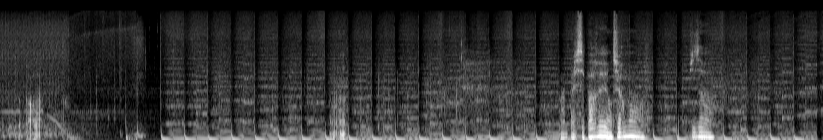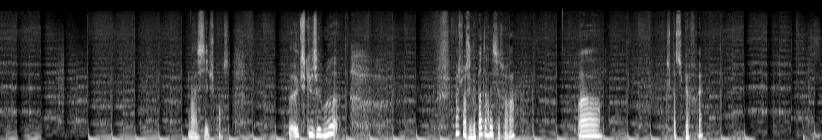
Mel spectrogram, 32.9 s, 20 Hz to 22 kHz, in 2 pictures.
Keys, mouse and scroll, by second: 0.5 alt+shift+click, 0.9-3.2 middle drag, 3.2 right drag, 3.4 a, 4.8 u, 6.2 ctrl+z, 6.8 scroll down 2, 6.9 a, 7.1 a, 7.3 middle click, 7.5-7.9 scroll down 2, 7.9 middle click, 8.6 ctrl+z, 8.8 ctrl+z, 9.8 a, 9.9 a, 10.1-12.5 middle drag, 12.5-13.0 scroll up 2, 13.0-14.7 shift+middle drag, 14.7-15.0 scroll down 2, 15.2 middle click, 16.0-16.4 scroll down 2, 16.4 Tab, 16.6-18.2 middle drag, 18.2 click, 18.5 middle click, 18.8 Tab, 18.9-19.2 scroll up 2, 19.2 middle click, 19.4 a, 19.6 a, 19.8 middle click, 20.8 click, 21.2 middle click, 21.4-21.8 scroll down 2, 21.8-27.4 middle drag, 27.4 scroll up 1, 27.7 shift+middle click, 28.4 a, 28.6 a, 28.7-32.9 middle drag.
